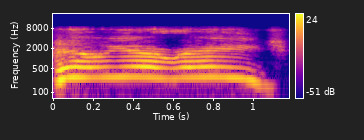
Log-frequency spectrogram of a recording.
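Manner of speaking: put-on high, play-acted rowdy drunken yelling scream. Speaker recalls moshing drunk at a Wu Tang concert; retelling a drunk scream. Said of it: "is screaming like".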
